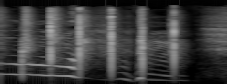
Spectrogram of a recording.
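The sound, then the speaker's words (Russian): Six sharp hand claps at a steady, fairly quick rhythm, with a sustained voiced whoop sliding downward in pitch underneath them, then a brief soft hiss. “Ну что, аплодисменты, давай.”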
